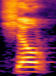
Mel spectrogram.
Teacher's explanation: تو ہم نے را کو موٹا پڑھنا ہے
